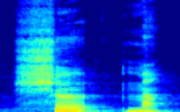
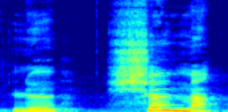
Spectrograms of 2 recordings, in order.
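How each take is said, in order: First: Said in the usual way. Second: Le chemin drawn out slowly, each syllable clear; slow dictation. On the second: Shown as a demonstration. Teacher dictating a word to pupils, very slow. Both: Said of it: "on va écrire un mot de deux syllabes".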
